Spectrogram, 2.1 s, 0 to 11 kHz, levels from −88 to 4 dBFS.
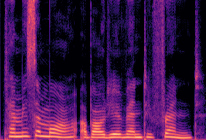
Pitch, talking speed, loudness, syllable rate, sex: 250 Hz, 235 wpm, -13 LUFS, 6.1 syllables/s, female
